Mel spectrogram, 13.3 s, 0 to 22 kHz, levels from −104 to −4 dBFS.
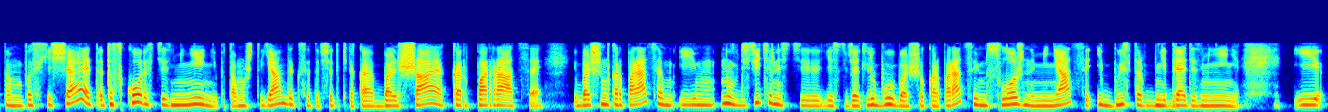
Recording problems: high frequencies cut off; noticeable; nothing above 5.5 kHz

